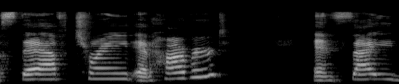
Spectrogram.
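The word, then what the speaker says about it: Saïd: trained at Harvard and Sai Business School at Oxford. Did I say that right? SC is it? You said it right.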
